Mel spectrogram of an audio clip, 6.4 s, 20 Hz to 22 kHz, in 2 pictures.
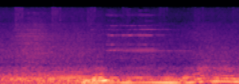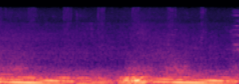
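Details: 2002 Honda Civic turns over in slow, swelling starter pulses but never catches and runs; cranks but won't start, with no trouble codes stored.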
